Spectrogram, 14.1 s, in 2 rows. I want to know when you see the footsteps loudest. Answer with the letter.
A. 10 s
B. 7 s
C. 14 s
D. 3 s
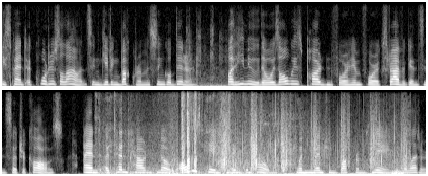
A.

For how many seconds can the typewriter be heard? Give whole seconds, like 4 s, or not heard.
not heard.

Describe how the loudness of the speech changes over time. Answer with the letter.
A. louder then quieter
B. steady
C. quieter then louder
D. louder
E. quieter
D.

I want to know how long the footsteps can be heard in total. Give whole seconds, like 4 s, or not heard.
4 s.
